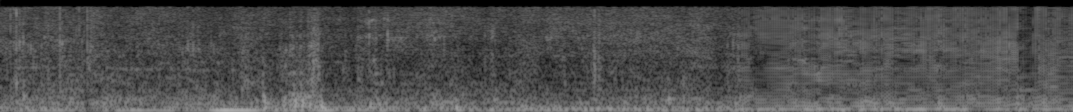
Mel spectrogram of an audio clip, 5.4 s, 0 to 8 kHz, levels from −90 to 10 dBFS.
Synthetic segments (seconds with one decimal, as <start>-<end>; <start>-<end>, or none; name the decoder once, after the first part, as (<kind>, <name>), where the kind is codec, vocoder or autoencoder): 3.7-5.4 (vocoder, BigVGAN v2)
